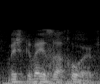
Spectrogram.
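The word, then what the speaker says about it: Mishkevei Zachur (משכבי זכר): Instead of the real explanation, the real translation of the word, how do you pronounce it? Mishkevei. What's the next word? – Sure. – Zachur. Mishkevei Zachur.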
